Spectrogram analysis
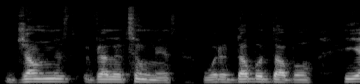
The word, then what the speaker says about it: Jonas: If you get what I'm saying, it's Jonas, like Jonas, but it's like the J. I'm trying to think like the J is silent, so it's Jonas because you don't really hit a J in Jonas, so it's like Jonas Velatunas.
